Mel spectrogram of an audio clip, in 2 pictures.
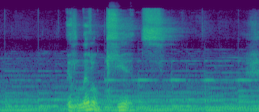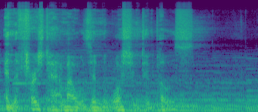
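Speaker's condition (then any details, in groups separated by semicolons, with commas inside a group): No condition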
